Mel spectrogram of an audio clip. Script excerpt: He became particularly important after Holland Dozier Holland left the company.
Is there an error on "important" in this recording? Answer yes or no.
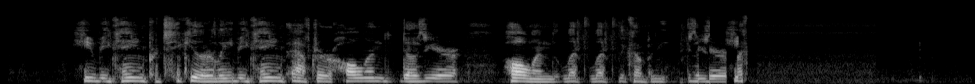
yes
